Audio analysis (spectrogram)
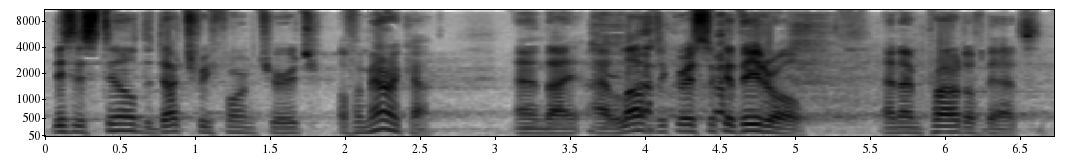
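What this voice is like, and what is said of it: Dutch-accented English. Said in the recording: “my broken Dutch accent”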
